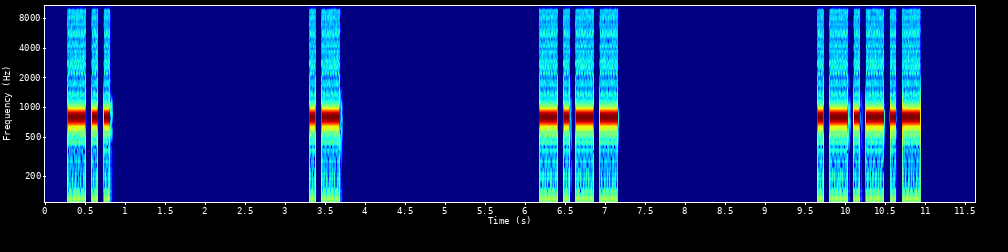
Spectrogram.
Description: Morse code, heard as a keyed tone, about 16 wpm, spaced as for 3 wpm, 800 Hz. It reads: DAY.
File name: Spaced Characters / Spaced Characters-mp3s / Weather5 12 sp @5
